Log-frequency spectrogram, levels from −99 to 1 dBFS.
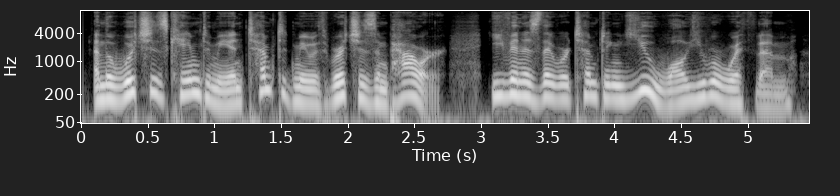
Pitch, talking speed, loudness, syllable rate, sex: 155 Hz, 265 wpm, -18 LUFS, 6.8 syllables/s, male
